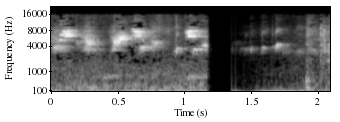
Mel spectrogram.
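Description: Small birds chirping over and over in the background, with a brief dropout to silence a little past halfway.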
